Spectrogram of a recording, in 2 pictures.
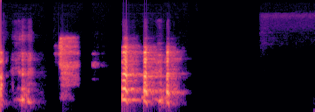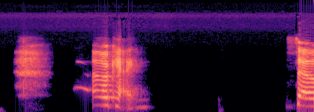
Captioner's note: laughs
